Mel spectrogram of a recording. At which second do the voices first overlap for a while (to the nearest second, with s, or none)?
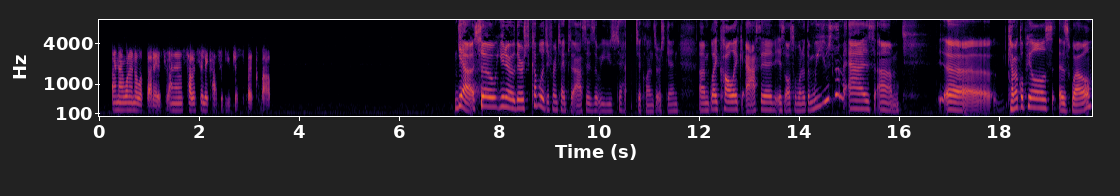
none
